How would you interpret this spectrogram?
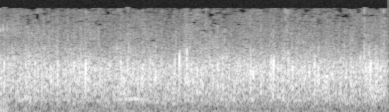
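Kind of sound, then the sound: crowd, hands clapping in studio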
